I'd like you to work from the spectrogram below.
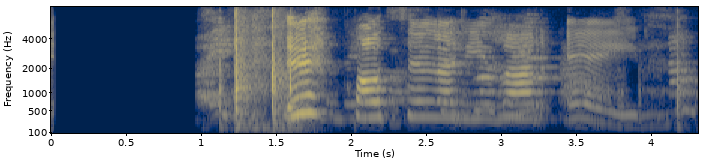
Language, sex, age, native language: Icelandic, female, 8, Icelandic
